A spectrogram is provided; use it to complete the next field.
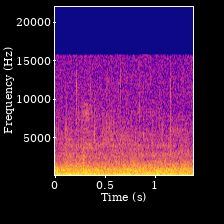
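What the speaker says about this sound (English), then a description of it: "You guys can hear the spattering of raindrops outside your room in Greenest Keep." Steady rain spatters outside a room in a castle keep during a downpour, a soft, continuous hiss of drops that is faint and fairly distant, with no voices.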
